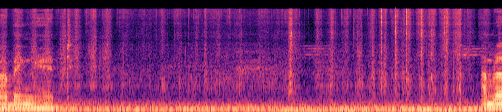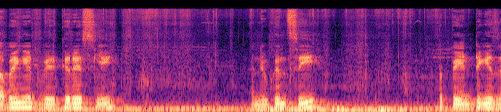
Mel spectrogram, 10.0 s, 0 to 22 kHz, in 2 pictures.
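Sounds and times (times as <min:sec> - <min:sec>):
wet soapy cloth scrubbed by hand: 0:00.0 - 0:09.5.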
